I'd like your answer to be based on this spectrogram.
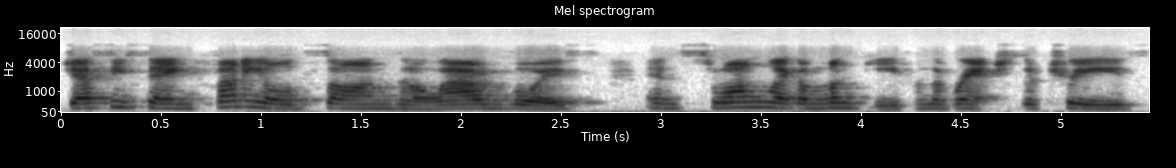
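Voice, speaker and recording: A woman reading a children's novel aloud in expressive storybook narration, on a slightly dull recording. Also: mid-range voice, moderate pace.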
